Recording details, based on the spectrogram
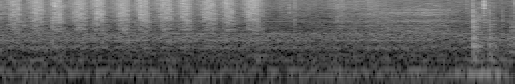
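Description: Paper being trimmed at the edge of a stamped image, a quiet rhythmic rasping of cuts close by, ending in a small sharp snip.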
